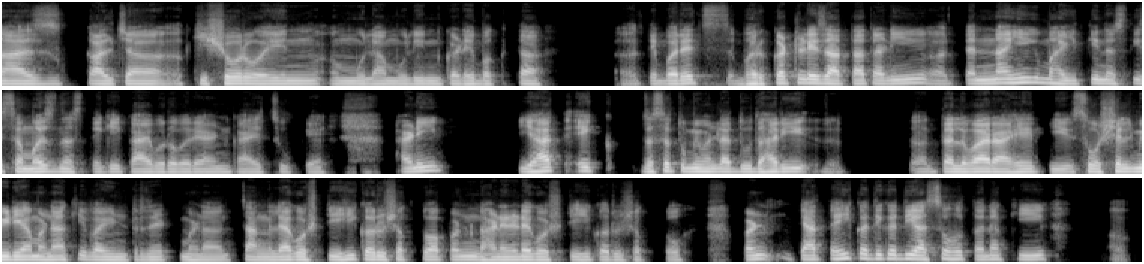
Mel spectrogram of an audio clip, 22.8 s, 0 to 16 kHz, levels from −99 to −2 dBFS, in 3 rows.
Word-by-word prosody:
आजकालच्या 125 0 0 0.4
किशोरवयीन 130 -2 +2
मुला-मुलींकडे 120 +1 -2
बघता 125 +2 -5 0.6
अ, - - -13
ते 130 - -4
बरेच 150 0 +1
भरकटले 155 +5 +3
जातात 140 0 +3
आणि 155 +5 0 0.2
त्यांनाही 165 +6 +3
माहिती 135 +1 -1
नसती 150 +1 -3
समज 135 -1 +2
नसते 125 0 -5
की 135 - -4
काय 120 0 0
बरोबर 120 0 -2
आहे 120 - -2
आणि 120 +1 -4
काय 110 -2 -6
चूक 120 -1 -14
आहे. 110 - -8 0.5
आणि 160 +6 +2 0.5
ह्यात 155 +4 +3
एक 160 0 -2 0.2
जसं 135 +4 +1
तुम्ही 145 0 +3
म्हटलात 140 -1 +3
दुधारी 140 +2 +2 0.7
अ, 120 - -10
तलवार 130 +1 +6
आहे 125 +1 +4
ती 120 -1 -5
सोशल 140 +3 +2
मीडिया 140 0 +5
म्हणा 140 0 +2
किंवा 140 -4 -1
इंटरनेट 120 -1 -2
म्हणा 115 -2 -3 0.2
चांगल्या 125 +1 +1
गोष्टीही 140 +2 0
करू 145 -1 +3
शकतो 140 +1 -4
आपण, 135 +1 0
घाणेरड्या 125 +1 +3
गोष्टीही 125 0 -2
करू 125 -2 -5
शकतो. 115 0 -11 0.4
पण 160 +2 +2 0.2
त्यातही 160 +4 +1
कधी-कधी 175 -1 +2
असं 160 +2 +2
होतं 160 -2 -2
ना, 155 - -1
की 155 -1 -2 0.5
अ, - - -19
135 Hz, 150 wpm, -24 LUFS, 125-145 Hz, 0.7 s, तलवार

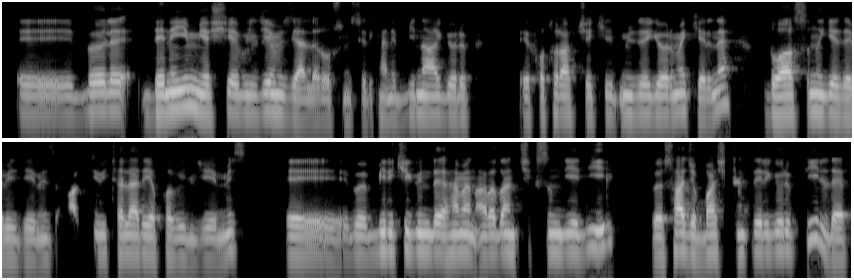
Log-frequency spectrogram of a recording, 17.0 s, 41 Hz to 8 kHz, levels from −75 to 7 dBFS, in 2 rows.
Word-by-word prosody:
eee, 105 -1 -3
böyle, 120 +3 +1
deneyim 125 +5 +4
yaşayabileceğimiz 110 -1 +1
yerler 95 -2 +1
olsun - - -6
istedik. - - -13
Hani, 95 -1 -6
bina 105 -1 +1
görüp, 105 0 -4 0.5
eee, 100 - -3
fotoğraf 105 +1 -1
çekip 105 -1 -7
müze 105 0 0
görmek 110 +2 0
yerine 100 +10 0 0.4
doğasını 110 +2 +4
gezebileceğimiz, 95 -3 -2 0.3
aktiviteler 110 0 0
yapabileceğimiz, 100 +2 -3 0.4
eee, 100 -2 0
böyle, 105 0 -1
1-2 120 0 +1
günde 115 -1 +3
hemen 115 0 +3
aradan 110 +2 +2
çıksın 115 0 -3
diye 115 -1 0
değil, 135 +3 0 0.4
böyle, 105 - +3
sadece 115 -2 +4
başkentleri 110 +1 0
görüp 120 +4 -3
değil 185 -5 -2
de, 95 0 +2
110 Hz, 125 wpm, -22 LUFS, 105-115 Hz, 0.5 s, deneyim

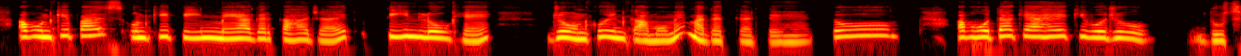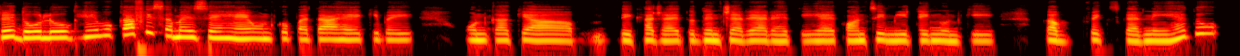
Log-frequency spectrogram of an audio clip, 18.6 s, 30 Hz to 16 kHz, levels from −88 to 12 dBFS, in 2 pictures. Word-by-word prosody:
अब 255 - +6
उनके 270 +2 +4
पास 295 +4 +1
उनकी 245 +2 +2
टीम 235 0 0
में 220 0 +3
अगर 220 -1 +1
कहा 195 0 -1
जाए 175 +5 -3
तो 250 +9 -22 0.2
3 275 0 +5
लोग 240 -3 +4
हैं 170 +5 -2 0.5
जो 245 0 +5
उनको 220 +5 +1
इन 250 -3 +3
कामों 170 -1 +1
में 235 +9 +1
मदद 170 -7 +1
करते 150 -2 -9
हैं। 150 +1 -8 0.2
तो 295 +2 0 0.5
अब 250 0 +4
होता 265 +3 +4
क्या 275 0 +2
है 275 +1 +2
कि 270 +1 -3
वो 245 -1 +3
जो 220 -6 -2 0.4
दूसरे 170 +10 +1
2 235 +1 +5
लोग 240 0 +3
हैं 270 +1 +1
वो 305 - -1
काफ़ी 360 +6 +5
समय 260 -7 +3
से 240 +1 0
हैं, 220 -2 +3
उनको 215 0 -2
पता 200 -1 0
है 195 -1 0
कि 200 +1 -10
भई 190 -1 -5 0.4
उनका 185 0 -1
क्या 175 -2 +1 0.4
देखा 185 +1 -1
जाए 170 0 -2
तो 175 +1 -8
दिनचर्या 175 0 -1
रहती 165 0 -6
है, 170 0 -1
कौन-सी 175 +2 -1
मीटिंग 175 0 -2
उनकी 165 0 -6 0.4
कब 175 -4 +3
फिक्स 190 0 -6
करनी 170 -1 -1
है 235 +7 +1
तो, 380 +6 -3
210 Hz, 190 wpm, -23 LUFS, 175-255 Hz, 0.5 s, अब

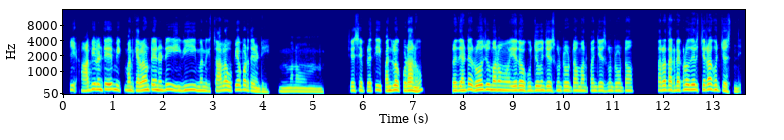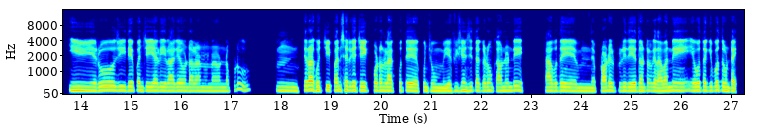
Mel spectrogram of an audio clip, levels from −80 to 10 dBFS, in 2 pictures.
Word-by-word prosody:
ఈ - - -1 0.2
హాబీలు 215 +8 +3
అంటే, 220 +2 +4 0.2
మీ 200 - +2 0.2
మనకు 175 -2 0
ఎలా 175 +2 +5
ఉంటాయనండి, 205 -1 +2 0.2
ఇవి 180 +4 0 0.2
మనకి 165 -4 -2
చాలా 165 +4 +2
ఉపయోగపడతాయండి. 165 - 0 0.5
మనం, 140 0 -5 1.0
చేసే 170 0 -1
ప్రతి 165 +3 -1 0.2
పనిలో 175 +4 +5
కూడాను. 170 -3 +5 0.7
ప్రతి 170 0 +2
అంటే 180 +6 +3
రోజు 210 +1 +5
మనం 190 0 +3 0.3
ఏదో 185 +1 +4
ఒక 170 - -6
ఉద్యోగం 185 +2 +1
చేసుకుంటూ 175 +1 -1
ఉంటాం, 170 +1 -2
మనం 165 -2 -3
పని 165 0 -2
చేసుకుంటూ 165 0 -3
ఉంటాం. 165 +2 -4 0.6
తర్వాత 190 +2 +2
అక్కడ 180 0 -1
ఎక్కడో 205 +4 +2
దగ్గర 210 -2 +5
చిరాకు 215 +1 +5
వచ్చేస్తుంది. 140 - -3 0.3
ఈ - - +2 0.5
రోజు 180 0 +1
ఇదే 175 +1 +1
పని 175 -1 0
చేయాలి, 165 0 0
ఇలాగే 160 0 -1
ఉండాలి. 155 0 -3
అన్ 155 - -5 0.3
అన్నప్పుడు 155 +9 -7 0.7
హ్మ్, 165 -2 -3 0.2
చిరాకు 185 -1 +4
వచ్చి 180 +3 -2
పని 175 +1 +1
సరిగ్గా 180 -1 +2
చేయకపోవడం, 170 0 0
లేకపోతే 160 +1 -2 0.3
కొంచెం 155 -1 -4 0.3
ఎఫిషియన్సీ 160 +2 -3
తగ్గడం 165 +1 -2
కావనండి, 165 +3 -1 0.5
లేకపోతే 160 +1 -1 0.3
హ్మ్, 150 0 -3 0.3
ప్రొడక్టివిటీ 160 +2 0
ఇపుడు 160 +2 -6
ఇదేదో 160 0 +1
అంటారు 160 +1 -4
కదా! 145 -2 +1
అవన్నీ 160 +3 0 0.3
ఏవో 170 +1 +2
తగ్గిపోతూ 170 +1 -1
ఉంటాయి. 145 -3 -1
170 Hz, 145 wpm, -21 LUFS, 160-180 Hz, 1.0 s, ఎలా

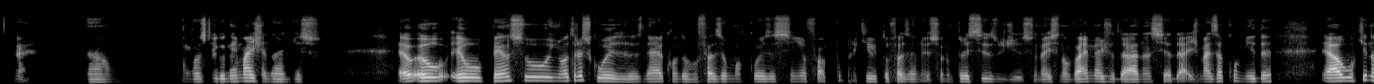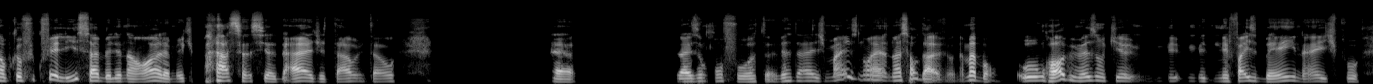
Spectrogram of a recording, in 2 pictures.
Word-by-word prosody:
É. - - -6 0.7
Não. 120 0 -9 0.7
Não - - -20
consigo, 130 +2 -4
nem, 140 +1 -3
imaginar 140 -5 0
nisso. 120 +1 -6 0.8
Eu - - +7
eu 165 +1 +7
eu 160 0 +5
penso 175 +1 +2
em 165 - -9
outras 165 +5 -1
coisas, 125 -5 -3
né. 135 +1 -3
Quando 130 -1 -11
eu - - -6
vou 120 - -16
fazer 130 +1 -2
uma 130 -1 -13
coisa, 130 -1 -6
assim, 130 +2 -3
eu 130 - -10
falo: - - -7
"Pô, - - -23
pra - - -23
que, - - -20
que 135 - -5
eu 125 - -6
tô - - -10
fazendo, 120 0 -6
isso?", - - -5
eu - - -13
não - - -22
preciso 130 0 -4
disso, 115 -2 -10
né. - - -5
Isso, - - -4
não 130 -1 -10
vai 125 +2 +4
me 135 - -9
ajudar 125 -1 0
na 125 - -12
ansiedade. 125 -1 -3
Mas, 130 +3 -1
a 145 - 0
comida 140 -2 -7 0.5
é 145 - +6
algo 160 +2 +8
que 210 - -3
não. 170 -4 +2
Porque, 180 - 0
eu - - +3
fico - - -8
feliz 315 - +3
sabe, 170 -5 +4
ali, 145 +1 0
na 130 -3 0
hora, 145 +2 +4
meio 140 +1 -7
que, - - -13
passa 170 -3 +4
a 145 - -5
ansiedade 140 +1 +2
e 130 - -10
tal. 140 +5 -3
Então 140 0 -8 1.6
É. 125 -2 +2 1.0
Traz 140 +1 +3
um 150 - -5
conforto, 135 -4 -6
é - - -11
verdade. 165 0 -5
Mas, 270 - -3
não 220 0 -4
é - - 0
não 175 +1 -3
é - - +3
saudável, 265 - +1
né. - - -16
Ma - - +7
bom, - - -7 0.2
o 180 - +3
hobby 175 +5 +7
mesmo, 175 +2 -2
que 160 -1 -5 0.4
me 150 -2 -13
me 145 +1 -3
faz 160 +4 0
bem, 150 +6 -1
né. 150 0 -4
E 140 - -5
tipo, 135 -1 -9
145 Hz, 205 wpm, -23 LUFS, 130-165 Hz, 1.6 s, algo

